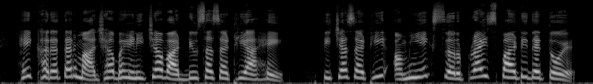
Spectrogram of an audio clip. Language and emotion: Marathi, happy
